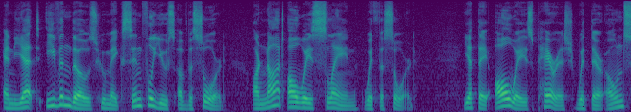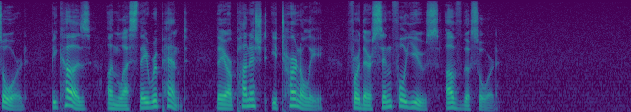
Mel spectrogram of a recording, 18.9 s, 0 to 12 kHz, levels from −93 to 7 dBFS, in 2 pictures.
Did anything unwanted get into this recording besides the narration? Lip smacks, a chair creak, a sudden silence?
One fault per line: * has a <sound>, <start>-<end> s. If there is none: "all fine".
all fine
